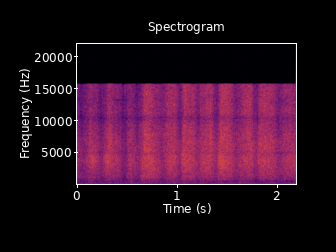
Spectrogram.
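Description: Soapy nylon wash cloth scrubbed back and forth on a forearm, working up lather: a soft, rhythmic rubbing at several strokes a second.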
